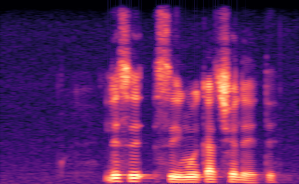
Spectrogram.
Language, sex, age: Northern Sotho, male, 22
